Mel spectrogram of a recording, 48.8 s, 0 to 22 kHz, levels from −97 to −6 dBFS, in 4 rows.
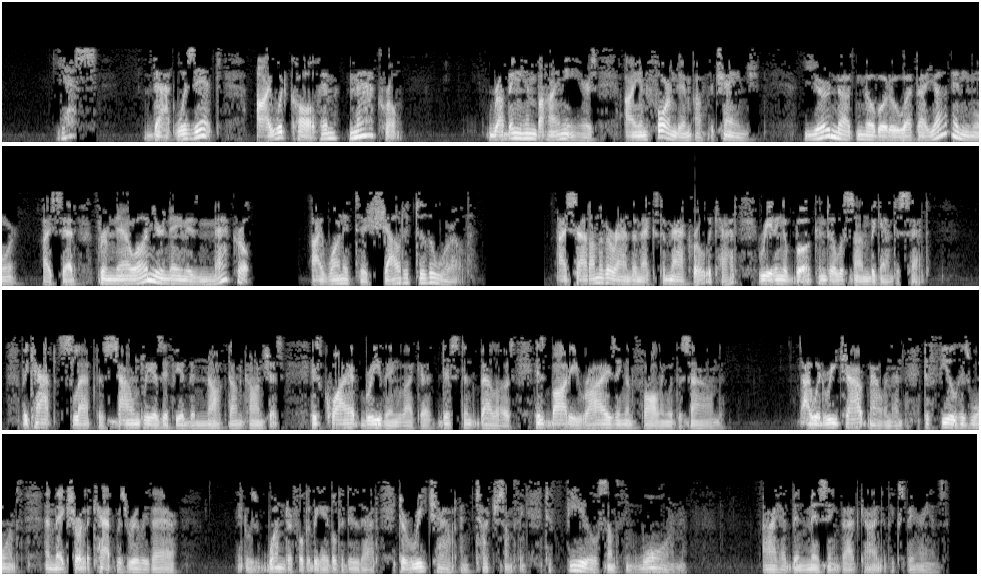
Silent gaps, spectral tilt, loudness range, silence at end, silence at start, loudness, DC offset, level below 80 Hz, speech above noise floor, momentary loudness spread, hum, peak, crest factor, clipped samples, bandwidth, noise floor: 15.37-15.91 s, 18.26-18.98 s; -5.5 dB/octave; 5 LU; 0.45 s; 0.7 s; -19 LUFS; under 0.1%; -44 dBFS; 48 dB; 13 LU; none; 0 dBFS; 20 dB; under 0.1%; 6 kHz; -67 dBFS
